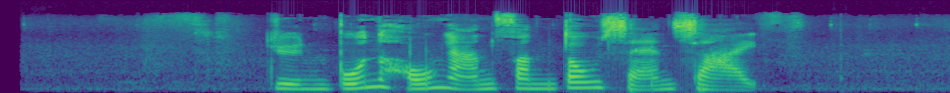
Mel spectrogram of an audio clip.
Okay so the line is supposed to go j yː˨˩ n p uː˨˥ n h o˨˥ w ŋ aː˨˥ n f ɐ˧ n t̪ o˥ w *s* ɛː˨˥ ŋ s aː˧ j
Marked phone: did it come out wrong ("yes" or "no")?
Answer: no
